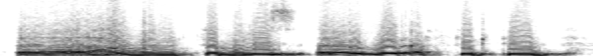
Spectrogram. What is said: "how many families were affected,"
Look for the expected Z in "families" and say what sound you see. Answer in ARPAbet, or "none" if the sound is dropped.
Z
